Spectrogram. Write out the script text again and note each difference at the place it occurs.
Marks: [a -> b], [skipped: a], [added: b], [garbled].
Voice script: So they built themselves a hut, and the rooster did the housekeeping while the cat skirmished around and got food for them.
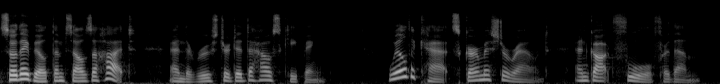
So they built themselves a hut, and the rooster did the housekeeping [while -> will] the cat skirmished around and got [food -> fool] for them.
